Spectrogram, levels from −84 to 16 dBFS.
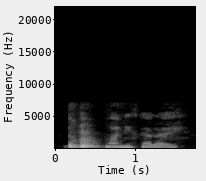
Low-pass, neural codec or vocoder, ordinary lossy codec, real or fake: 7.2 kHz; codec, 16 kHz, 4 kbps, FreqCodec, larger model; AAC, 32 kbps; fake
